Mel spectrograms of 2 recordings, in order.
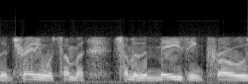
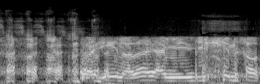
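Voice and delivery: laughing; 8 semitones higher than usual. Real, not acted. Cracking up at own story.

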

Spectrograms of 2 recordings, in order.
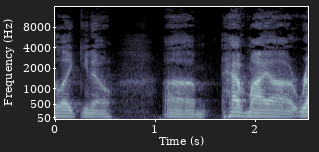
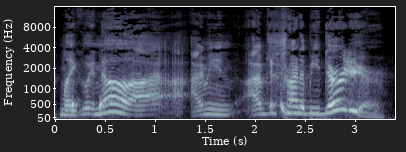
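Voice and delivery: higher, panicky stammer; flustered backpedal; 6 semitones higher than usual. Retold or imitated. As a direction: scramble to take it back. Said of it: "I was like".

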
